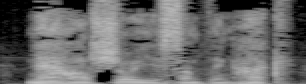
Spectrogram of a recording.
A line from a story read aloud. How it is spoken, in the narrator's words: Tom whispered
